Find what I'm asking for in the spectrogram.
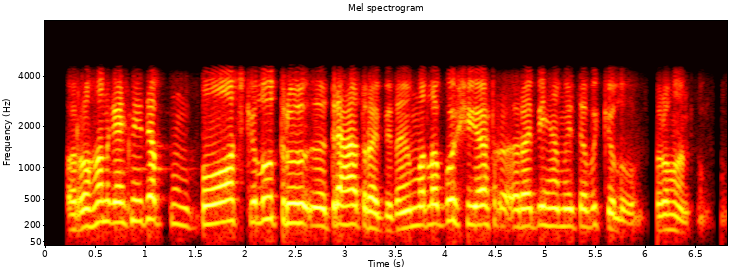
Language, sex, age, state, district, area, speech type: Kashmiri, male, 30-45, Jammu and Kashmir, Anantnag, rural, conversation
